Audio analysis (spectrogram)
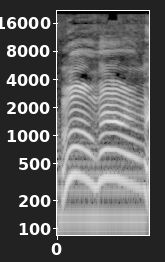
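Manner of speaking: high, loud comedian impression; Seinfeld. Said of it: "Do Seinfeld".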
